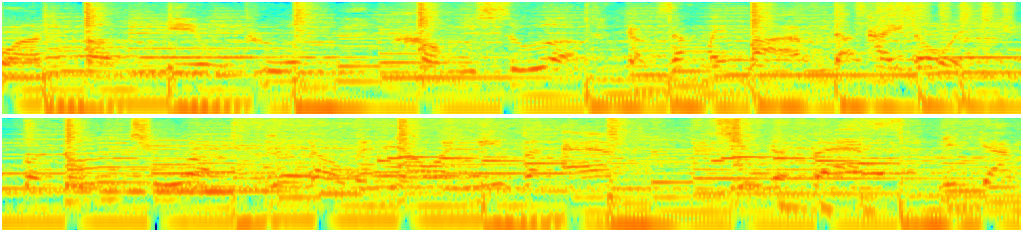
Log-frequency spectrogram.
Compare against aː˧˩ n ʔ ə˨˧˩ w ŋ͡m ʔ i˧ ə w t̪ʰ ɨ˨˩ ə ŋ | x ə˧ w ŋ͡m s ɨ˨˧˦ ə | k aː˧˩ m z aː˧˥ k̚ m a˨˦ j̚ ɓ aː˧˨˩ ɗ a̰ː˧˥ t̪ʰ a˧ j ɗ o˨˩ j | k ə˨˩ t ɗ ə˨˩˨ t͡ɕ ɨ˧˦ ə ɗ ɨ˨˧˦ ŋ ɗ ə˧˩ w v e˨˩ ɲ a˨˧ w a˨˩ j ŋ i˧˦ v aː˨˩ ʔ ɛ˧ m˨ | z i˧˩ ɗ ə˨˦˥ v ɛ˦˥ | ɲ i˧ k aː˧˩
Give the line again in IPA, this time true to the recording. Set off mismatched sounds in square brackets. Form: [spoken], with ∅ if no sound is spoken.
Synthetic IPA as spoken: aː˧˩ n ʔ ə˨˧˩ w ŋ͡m ʔ i˧ ə w t̪ʰ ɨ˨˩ ə ŋ | x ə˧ w ŋ͡m s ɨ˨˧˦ ə | k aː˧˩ m z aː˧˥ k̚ m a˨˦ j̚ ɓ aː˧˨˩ ɗ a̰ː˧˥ t̪ʰ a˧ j ɗ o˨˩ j | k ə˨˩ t ɗ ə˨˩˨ t͡ɕ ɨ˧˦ ə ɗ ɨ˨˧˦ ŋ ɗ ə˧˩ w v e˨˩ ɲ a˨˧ w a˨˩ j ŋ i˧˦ v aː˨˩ ʔ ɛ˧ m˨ | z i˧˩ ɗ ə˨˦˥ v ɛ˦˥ | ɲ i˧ k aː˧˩

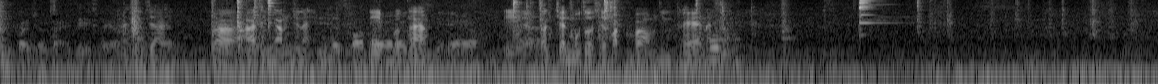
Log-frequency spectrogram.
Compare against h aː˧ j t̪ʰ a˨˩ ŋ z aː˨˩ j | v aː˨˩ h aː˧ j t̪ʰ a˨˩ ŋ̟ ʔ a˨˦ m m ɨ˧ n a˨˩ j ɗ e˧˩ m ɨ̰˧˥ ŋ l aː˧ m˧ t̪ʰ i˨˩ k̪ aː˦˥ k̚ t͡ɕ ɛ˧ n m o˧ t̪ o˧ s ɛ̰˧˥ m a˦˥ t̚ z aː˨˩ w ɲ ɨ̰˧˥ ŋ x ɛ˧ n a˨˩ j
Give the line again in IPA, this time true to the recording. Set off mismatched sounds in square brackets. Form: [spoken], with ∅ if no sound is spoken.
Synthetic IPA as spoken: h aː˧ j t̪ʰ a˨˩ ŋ z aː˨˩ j | v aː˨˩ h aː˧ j t̪ʰ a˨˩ ŋ̟ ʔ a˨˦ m [ɲ] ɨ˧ n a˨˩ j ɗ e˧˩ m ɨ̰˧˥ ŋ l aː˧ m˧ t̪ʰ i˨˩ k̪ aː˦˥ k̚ t͡ɕ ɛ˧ n m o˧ t̪ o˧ s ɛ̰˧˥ m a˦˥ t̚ [v] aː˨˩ w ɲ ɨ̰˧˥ ŋ x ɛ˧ n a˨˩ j

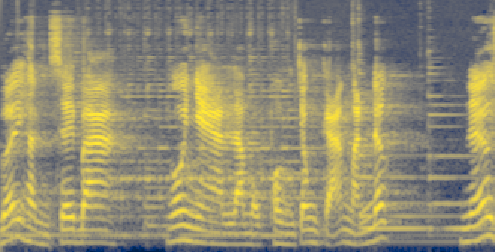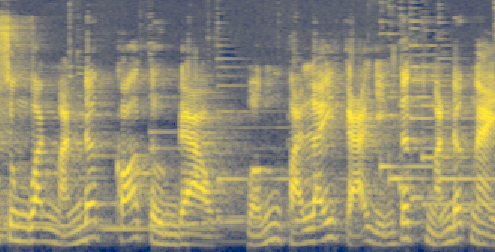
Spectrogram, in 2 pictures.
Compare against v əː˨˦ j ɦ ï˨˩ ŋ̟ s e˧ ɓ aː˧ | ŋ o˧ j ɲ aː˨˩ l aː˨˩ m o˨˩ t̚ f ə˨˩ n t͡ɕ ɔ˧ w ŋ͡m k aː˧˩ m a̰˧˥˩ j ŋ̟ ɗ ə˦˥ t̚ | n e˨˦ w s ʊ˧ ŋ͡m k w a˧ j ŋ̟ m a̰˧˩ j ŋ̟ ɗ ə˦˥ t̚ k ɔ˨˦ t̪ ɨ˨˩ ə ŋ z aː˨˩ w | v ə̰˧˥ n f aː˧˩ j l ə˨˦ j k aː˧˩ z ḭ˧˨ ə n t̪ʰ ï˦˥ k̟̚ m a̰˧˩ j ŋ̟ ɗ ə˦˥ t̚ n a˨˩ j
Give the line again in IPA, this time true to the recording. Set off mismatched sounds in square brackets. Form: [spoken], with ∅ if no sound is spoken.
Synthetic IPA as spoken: v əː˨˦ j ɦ ï˨˩ ŋ̟ s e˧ ɓ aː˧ | ŋ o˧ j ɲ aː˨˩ l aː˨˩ m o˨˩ t̚ f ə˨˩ n t͡ɕ ɔ˧ w ŋ͡m k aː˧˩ m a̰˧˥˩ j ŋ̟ ɗ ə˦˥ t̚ | n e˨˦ w s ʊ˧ ŋ͡m k w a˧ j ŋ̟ m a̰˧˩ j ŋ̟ ɗ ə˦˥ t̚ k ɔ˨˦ t̪ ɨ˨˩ ə ŋ z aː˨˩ w | v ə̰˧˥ n f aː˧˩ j l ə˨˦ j k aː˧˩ z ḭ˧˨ ə n [t̪] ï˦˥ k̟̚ m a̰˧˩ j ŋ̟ ɗ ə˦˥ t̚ n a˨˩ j

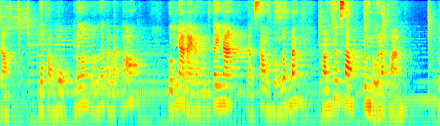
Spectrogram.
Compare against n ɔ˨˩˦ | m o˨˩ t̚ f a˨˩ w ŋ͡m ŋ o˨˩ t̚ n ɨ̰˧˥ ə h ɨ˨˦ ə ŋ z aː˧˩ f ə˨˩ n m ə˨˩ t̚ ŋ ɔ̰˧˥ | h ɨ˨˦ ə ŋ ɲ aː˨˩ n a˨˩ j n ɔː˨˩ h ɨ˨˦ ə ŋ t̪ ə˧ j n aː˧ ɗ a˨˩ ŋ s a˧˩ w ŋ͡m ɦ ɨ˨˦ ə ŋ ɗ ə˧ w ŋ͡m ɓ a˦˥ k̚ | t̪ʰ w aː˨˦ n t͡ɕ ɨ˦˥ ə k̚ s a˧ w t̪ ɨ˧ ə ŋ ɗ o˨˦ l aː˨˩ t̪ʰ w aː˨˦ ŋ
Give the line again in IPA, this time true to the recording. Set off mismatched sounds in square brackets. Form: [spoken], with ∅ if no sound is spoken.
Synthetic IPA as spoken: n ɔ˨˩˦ | m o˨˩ t̚ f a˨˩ w ŋ͡m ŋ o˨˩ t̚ n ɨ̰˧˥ ə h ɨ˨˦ ə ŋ z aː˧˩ f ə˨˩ n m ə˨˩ t̚ ŋ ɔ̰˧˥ | h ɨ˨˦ ə ŋ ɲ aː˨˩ n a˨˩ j n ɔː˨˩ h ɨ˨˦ ə ŋ t̪ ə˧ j n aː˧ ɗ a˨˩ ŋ s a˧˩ w ŋ͡m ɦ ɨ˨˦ ə ŋ ɗ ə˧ w ŋ͡m ɓ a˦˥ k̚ | t̪ʰ w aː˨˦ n t͡ɕ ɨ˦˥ ə k̚ s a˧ w t̪ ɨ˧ ə ŋ ɗ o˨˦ l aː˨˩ t̪ʰ w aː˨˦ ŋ

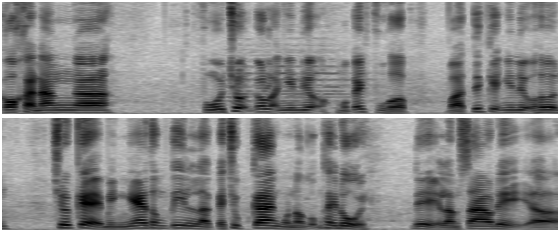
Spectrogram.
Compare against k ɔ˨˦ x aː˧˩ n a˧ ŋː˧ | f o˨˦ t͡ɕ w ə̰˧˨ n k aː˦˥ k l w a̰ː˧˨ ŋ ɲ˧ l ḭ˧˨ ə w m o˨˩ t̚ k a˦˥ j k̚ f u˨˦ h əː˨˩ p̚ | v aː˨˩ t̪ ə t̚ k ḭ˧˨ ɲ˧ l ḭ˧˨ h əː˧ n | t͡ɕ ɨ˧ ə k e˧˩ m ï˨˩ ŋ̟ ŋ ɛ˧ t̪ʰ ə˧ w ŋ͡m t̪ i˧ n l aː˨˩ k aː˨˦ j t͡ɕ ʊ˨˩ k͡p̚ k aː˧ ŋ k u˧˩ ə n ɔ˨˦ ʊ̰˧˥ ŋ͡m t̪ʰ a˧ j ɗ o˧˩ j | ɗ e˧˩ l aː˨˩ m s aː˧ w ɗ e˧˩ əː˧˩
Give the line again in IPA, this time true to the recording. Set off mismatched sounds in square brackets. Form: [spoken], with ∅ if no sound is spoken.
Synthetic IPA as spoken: k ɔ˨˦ x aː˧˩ n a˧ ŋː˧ | f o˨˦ t͡ɕ w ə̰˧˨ n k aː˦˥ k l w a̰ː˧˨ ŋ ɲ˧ l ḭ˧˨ ə w m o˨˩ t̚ k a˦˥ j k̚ f [u˧˩] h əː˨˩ p̚ | v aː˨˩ t̪ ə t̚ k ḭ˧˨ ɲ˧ l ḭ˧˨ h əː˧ n | t͡ɕ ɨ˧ ə k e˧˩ m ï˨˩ ŋ̟ ŋ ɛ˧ t̪ʰ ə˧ w ŋ͡m t̪ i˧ n l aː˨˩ k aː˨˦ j t͡ɕ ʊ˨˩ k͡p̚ k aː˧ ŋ k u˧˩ ə n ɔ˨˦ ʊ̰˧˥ ŋ͡m t̪ʰ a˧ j ɗ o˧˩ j | ɗ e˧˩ l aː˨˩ m s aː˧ w ɗ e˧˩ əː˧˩

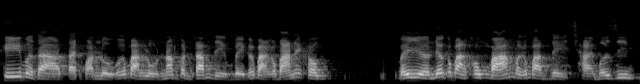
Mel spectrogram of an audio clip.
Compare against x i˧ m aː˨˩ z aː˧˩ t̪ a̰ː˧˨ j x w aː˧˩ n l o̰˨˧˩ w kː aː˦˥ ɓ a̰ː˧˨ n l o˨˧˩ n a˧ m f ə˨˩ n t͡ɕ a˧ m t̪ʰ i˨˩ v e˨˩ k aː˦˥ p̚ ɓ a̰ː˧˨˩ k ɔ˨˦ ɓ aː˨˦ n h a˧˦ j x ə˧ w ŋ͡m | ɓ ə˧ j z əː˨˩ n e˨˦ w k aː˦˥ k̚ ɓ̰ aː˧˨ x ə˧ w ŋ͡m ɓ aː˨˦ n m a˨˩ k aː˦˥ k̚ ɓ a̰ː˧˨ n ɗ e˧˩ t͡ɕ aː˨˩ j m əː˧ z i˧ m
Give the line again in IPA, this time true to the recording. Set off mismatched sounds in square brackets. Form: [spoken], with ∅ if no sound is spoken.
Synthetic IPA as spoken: x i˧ m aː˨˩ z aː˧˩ t̪ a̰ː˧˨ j x w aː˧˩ n l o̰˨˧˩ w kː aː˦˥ ɓ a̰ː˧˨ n l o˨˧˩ n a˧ m f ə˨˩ n t͡ɕ a˧ m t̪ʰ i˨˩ v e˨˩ k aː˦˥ [k̚] ɓ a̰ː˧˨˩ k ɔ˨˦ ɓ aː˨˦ n h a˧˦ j x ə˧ w ŋ͡m | ɓ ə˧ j z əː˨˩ n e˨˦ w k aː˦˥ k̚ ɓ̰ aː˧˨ x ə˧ w ŋ͡m ɓ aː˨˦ n m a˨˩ k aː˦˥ k̚ ɓ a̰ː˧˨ n ɗ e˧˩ t͡ɕ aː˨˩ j m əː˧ z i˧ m

